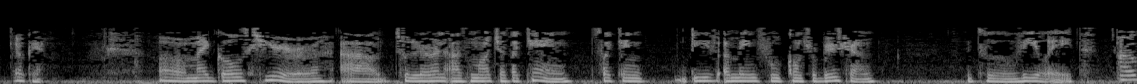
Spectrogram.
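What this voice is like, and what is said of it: Non-native English accent. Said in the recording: “My accent. ... we love accents. We all have accents.”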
